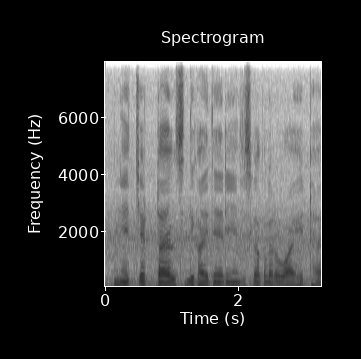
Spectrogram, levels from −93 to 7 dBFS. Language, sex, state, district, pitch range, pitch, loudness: Hindi, male, Gujarat, Valsad, 115-120 Hz, 115 Hz, -18 LUFS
